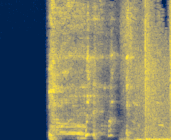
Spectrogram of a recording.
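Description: A short cough about half a second in. Then, about a second and a half in, a loud bumper of music with booming hits starts and keeps going.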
